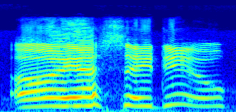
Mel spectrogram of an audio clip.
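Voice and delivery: usual speaking voice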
